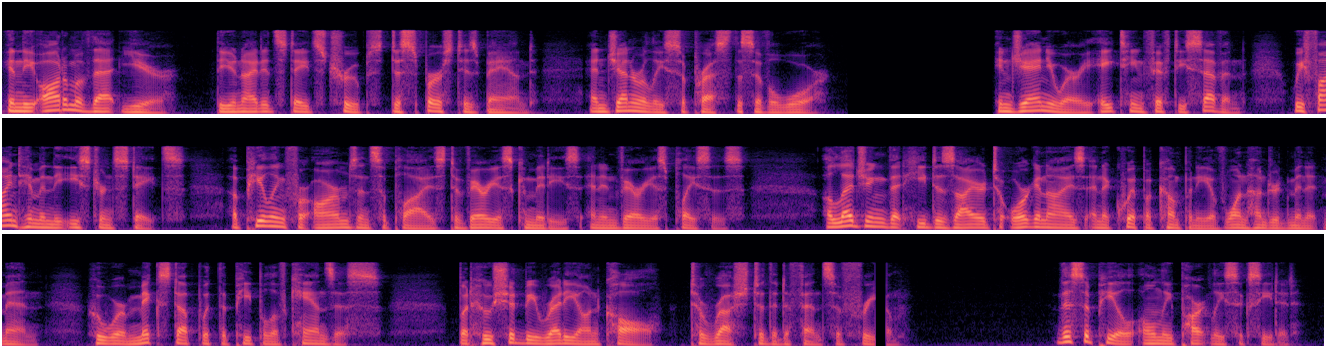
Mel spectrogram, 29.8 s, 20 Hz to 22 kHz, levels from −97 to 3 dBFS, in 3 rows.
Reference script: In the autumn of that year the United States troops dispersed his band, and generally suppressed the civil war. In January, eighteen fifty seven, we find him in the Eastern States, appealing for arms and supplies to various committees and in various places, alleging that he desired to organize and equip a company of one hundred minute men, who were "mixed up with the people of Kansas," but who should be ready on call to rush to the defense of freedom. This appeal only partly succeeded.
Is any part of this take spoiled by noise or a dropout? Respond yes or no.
yes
